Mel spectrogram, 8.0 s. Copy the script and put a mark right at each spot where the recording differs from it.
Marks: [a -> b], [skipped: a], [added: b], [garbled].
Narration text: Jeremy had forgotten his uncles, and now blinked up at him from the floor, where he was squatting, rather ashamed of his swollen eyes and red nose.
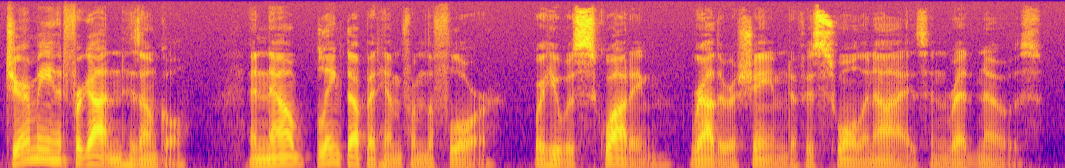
Jeremy had forgotten his [uncles, -> uncle] and now blinked up at him from the floor, where he was squatting, rather ashamed of his swollen eyes and red nose.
